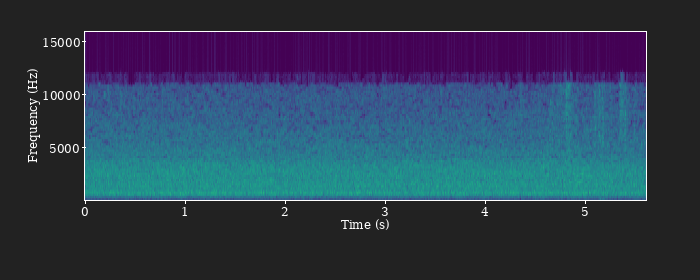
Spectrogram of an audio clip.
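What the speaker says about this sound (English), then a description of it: "Third down as the crowd gets behind this defense." Steady stadium crowd roar in a college football video game (Georgia vs Clemson) rising behind the defense on third down, a dense, constant wash of cheering that holds at even loudness throughout.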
